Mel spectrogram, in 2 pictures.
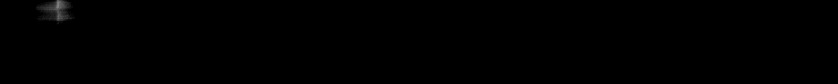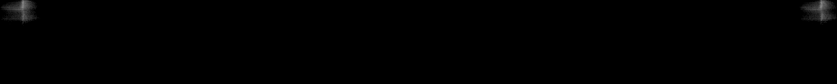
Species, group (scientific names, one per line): Poecilimon pseudornatus
Orthoptera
